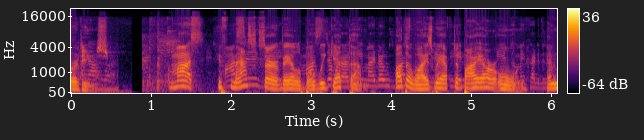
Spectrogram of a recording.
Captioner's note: through translator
